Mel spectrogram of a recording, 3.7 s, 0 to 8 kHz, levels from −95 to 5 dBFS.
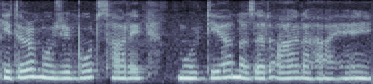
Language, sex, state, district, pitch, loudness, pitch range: Hindi, female, Arunachal Pradesh, Lower Dibang Valley, 220 Hz, -14 LUFS, 215-235 Hz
